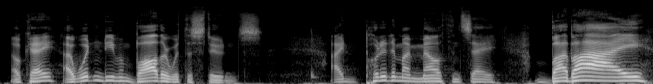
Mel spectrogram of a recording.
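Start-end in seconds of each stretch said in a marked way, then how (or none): 5.3-6.5 louder sing-song bye-bye; cheery fake goodbye; loud mock-cheerful bye-bye; mock farewell. Mock suicide joke farewell.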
